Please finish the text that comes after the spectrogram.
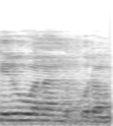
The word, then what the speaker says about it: तिरुवनंतपुरम: लिखा है तिरुवनंतपुरम, बोला जाता है थिरुवनंतपुरम, तो इसका जो इंग्लिश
